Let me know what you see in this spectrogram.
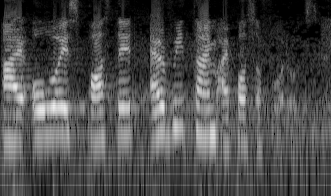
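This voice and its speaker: Against noticeable background noise, a woman with an Indonesian accent speaks in a high voice. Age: 20s. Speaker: beauty pageant contestant. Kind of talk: interview.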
